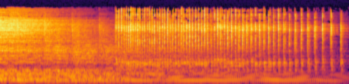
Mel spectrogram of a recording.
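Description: A game show prize wheel spins after a brief wash of noise. Its pointer makes rapid, even clicks that gradually slow and space out toward the end, with a low steady hum underneath.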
